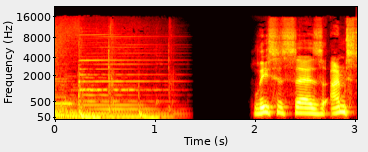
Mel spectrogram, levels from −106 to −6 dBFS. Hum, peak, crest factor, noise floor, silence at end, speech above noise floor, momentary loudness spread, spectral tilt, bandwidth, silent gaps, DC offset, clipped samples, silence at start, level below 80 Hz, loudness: none; -4 dBFS; 20 dB; under -90 dBFS; 0 s; over 71 dB; 18 LU; -4.5 dB/octave; 16.5 kHz; 1.38-1.93 s; under 0.1%; under 0.1%; 0 s; -38 dBFS; -21 LUFS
